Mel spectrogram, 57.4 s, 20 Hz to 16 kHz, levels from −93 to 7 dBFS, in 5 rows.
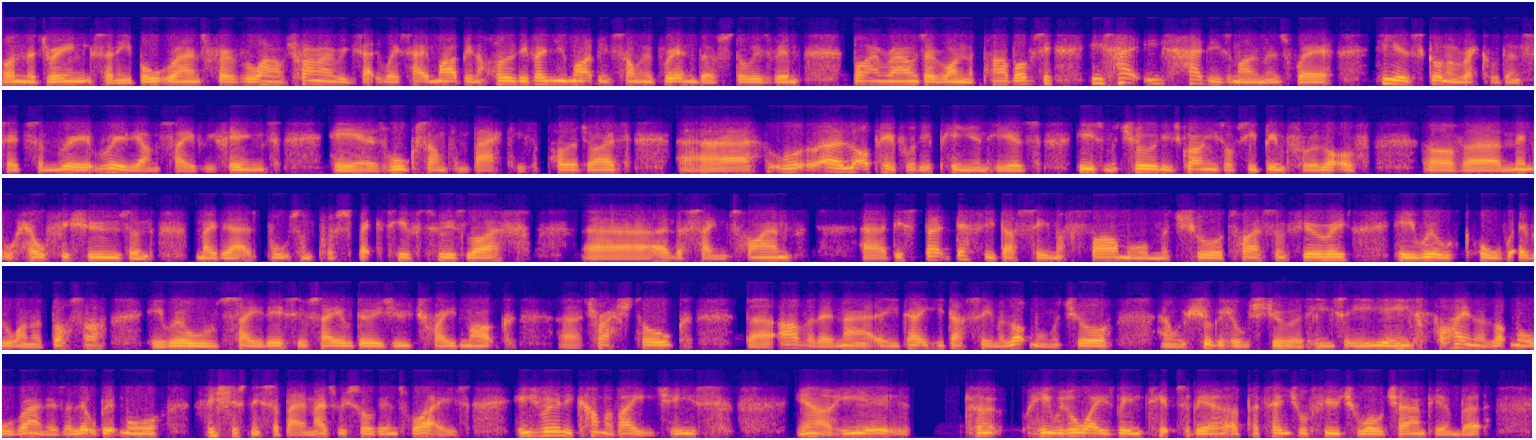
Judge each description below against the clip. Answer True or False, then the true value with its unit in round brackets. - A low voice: True (115 Hz)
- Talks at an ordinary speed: False (215 wpm)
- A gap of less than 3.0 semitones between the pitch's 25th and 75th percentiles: True (2.4 semitones)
